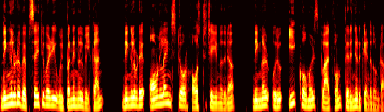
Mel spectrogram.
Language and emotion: Malayalam, neutral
